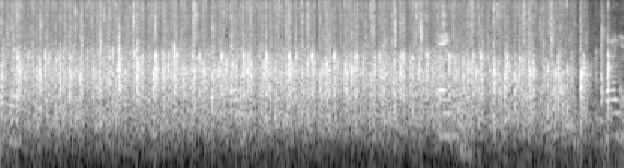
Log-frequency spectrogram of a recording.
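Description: Sustained audience applause at an Ohio corporate announcement with the governor, dense steady clapping for several seconds that thins briefly near the end.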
